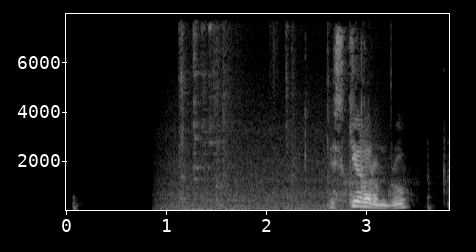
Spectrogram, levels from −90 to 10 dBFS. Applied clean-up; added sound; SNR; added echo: none; Coin (dropping); 19 dB; none.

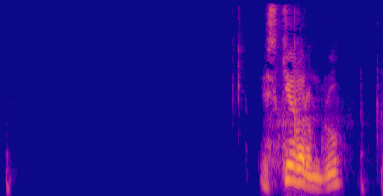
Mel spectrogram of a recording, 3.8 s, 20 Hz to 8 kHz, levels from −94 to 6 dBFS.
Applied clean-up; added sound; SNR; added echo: none; none; none; none.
